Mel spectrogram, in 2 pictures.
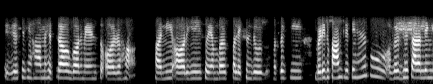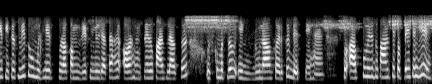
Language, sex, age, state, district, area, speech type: Hindi, female, 30-45, Uttar Pradesh, Mirzapur, rural, conversation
